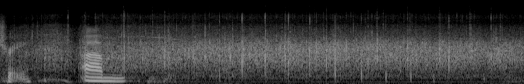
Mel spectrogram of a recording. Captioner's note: applause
